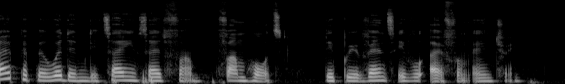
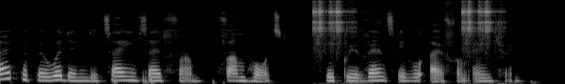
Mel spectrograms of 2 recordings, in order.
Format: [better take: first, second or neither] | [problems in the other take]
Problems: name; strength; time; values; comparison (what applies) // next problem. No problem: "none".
first | noise reduction (classical method log-MMSE)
